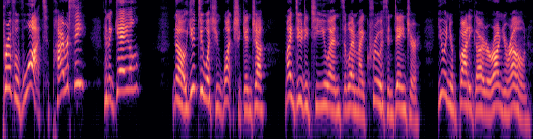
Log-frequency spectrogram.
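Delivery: loud, high scornful retort; disdainful captain. A narrator's reading. Captain scornfully refusing Meiko and leaving her. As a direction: sneer it at her dismissively. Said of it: "He snorted at her in disdain".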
